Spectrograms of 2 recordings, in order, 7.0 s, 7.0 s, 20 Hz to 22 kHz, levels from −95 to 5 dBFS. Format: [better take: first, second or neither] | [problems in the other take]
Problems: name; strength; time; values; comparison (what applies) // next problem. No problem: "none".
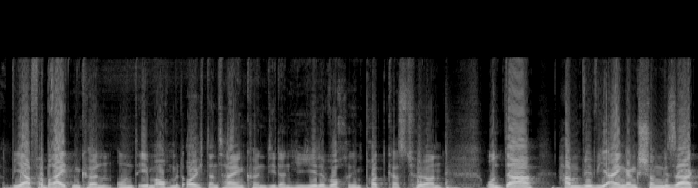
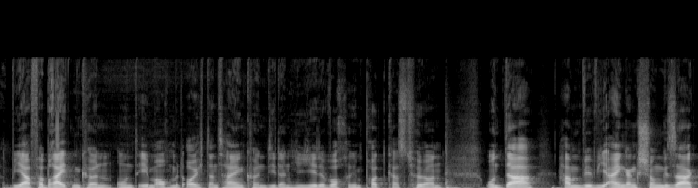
second | distortion; heavy; 8% of the sound clipped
